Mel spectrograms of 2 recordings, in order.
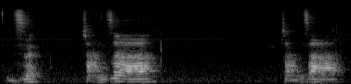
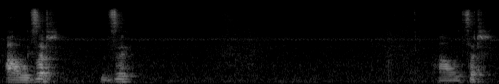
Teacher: Буква З после сонорных М, Н и Л озвучается.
